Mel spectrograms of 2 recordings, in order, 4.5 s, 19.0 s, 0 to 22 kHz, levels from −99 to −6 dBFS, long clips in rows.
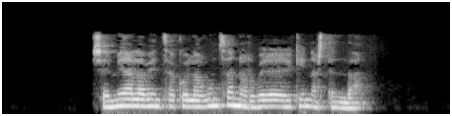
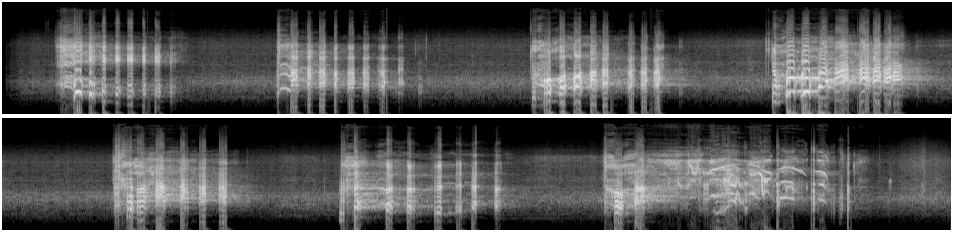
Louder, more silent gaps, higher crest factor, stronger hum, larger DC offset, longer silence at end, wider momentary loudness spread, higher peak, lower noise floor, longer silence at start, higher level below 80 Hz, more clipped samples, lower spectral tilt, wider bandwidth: about the same, -18 LUFS vs -20 LUFS; neither; about the same, 14 dB vs 16 dB; neither; neither; first, 0.85 s vs 0.25 s; second, 6 LU vs 16 LU; first, -4 dBFS vs -8 dBFS; first, under -90 dBFS vs -56 dBFS; first, 0.9 s vs 0.55 s; first, -58 dBFS vs -66 dBFS; neither; first, -5.5 dB/octave vs 2 dB/octave; second, 8.2 kHz vs 17.5 kHz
